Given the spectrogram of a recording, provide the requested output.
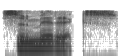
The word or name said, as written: Semitics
